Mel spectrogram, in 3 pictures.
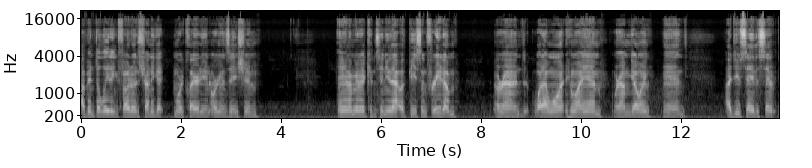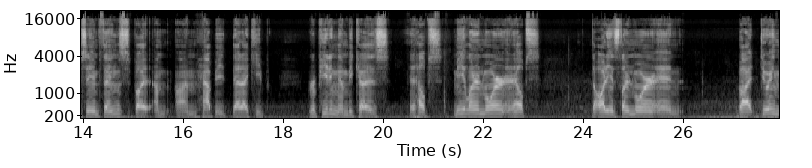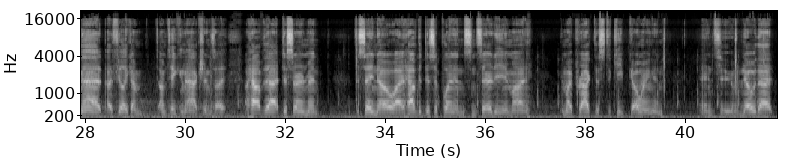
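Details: Stuttering with word repetitions in an adult man, undiagnosed; he links it to feeling unwell, with burning in his head and foot pain, and suspects cerebrospinal inflammation.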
